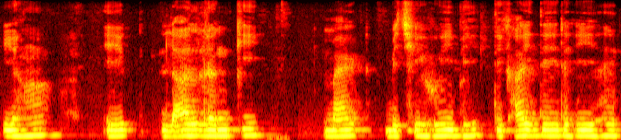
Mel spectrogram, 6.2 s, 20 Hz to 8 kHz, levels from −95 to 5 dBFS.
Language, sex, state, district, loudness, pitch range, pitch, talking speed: Hindi, male, Uttar Pradesh, Lucknow, -16 LUFS, 120-125 Hz, 120 Hz, 125 wpm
